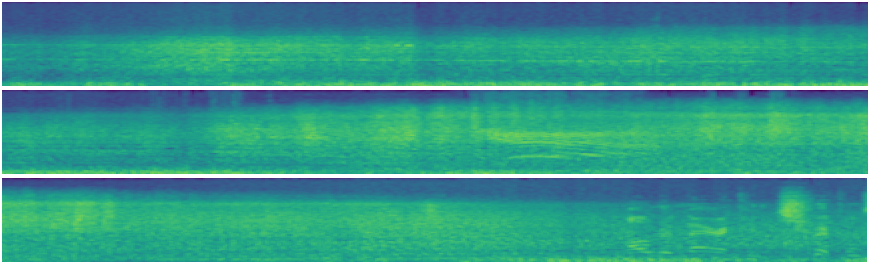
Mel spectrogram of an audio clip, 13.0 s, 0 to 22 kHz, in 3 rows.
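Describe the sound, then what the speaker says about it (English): An American Airlines Boeing 777-200 arrives at Heathrow in strong wind, its engines a loud, broad roar that builds and holds through gusty wind noise, with excited voices talking over it. "Old American 777-200. Oh, wagging the tail there, mate."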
